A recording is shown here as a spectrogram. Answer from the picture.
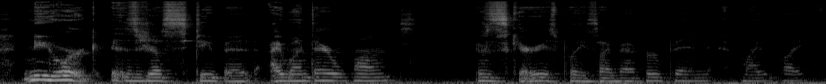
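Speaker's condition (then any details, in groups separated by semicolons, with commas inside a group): Brain injury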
